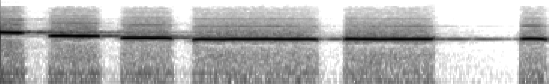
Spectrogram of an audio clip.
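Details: Cockatiel whistling a line of the Corinthians anthem: a few long, steady whistled notes sliding slightly lower in pitch, separated by short gaps, each with a faint raspy overtone, and no other sounds.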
